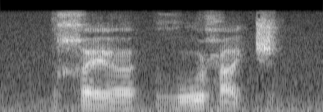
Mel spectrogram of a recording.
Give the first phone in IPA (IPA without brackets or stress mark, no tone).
χ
